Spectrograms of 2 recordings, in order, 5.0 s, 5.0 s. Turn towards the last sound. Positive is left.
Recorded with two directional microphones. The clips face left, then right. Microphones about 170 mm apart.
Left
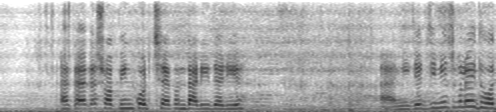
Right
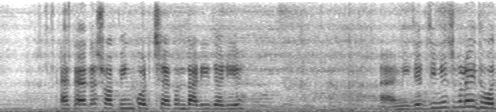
turn(degrees=-5)  # may be behind; listen again after turning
